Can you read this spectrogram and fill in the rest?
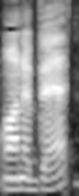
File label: answer, female; Garry's Mod; hl2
